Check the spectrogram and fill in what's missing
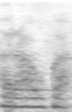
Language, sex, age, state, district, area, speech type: Manipuri, female, 18-30, Manipur, Thoubal, rural, read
